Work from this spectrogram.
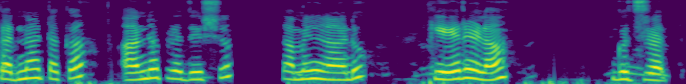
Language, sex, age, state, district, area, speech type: Kannada, female, 18-30, Karnataka, Chikkamagaluru, rural, spontaneous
